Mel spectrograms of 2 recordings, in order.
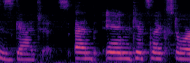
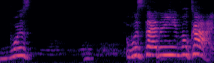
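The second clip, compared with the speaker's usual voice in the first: acted, high, loud, panicked, stammering and confused; 7 semitones higher, 8 dB louder than usual. Retelling a film scene as Number Three: imitating Number Three panicking. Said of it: "That's the expression he had when he was asking".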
